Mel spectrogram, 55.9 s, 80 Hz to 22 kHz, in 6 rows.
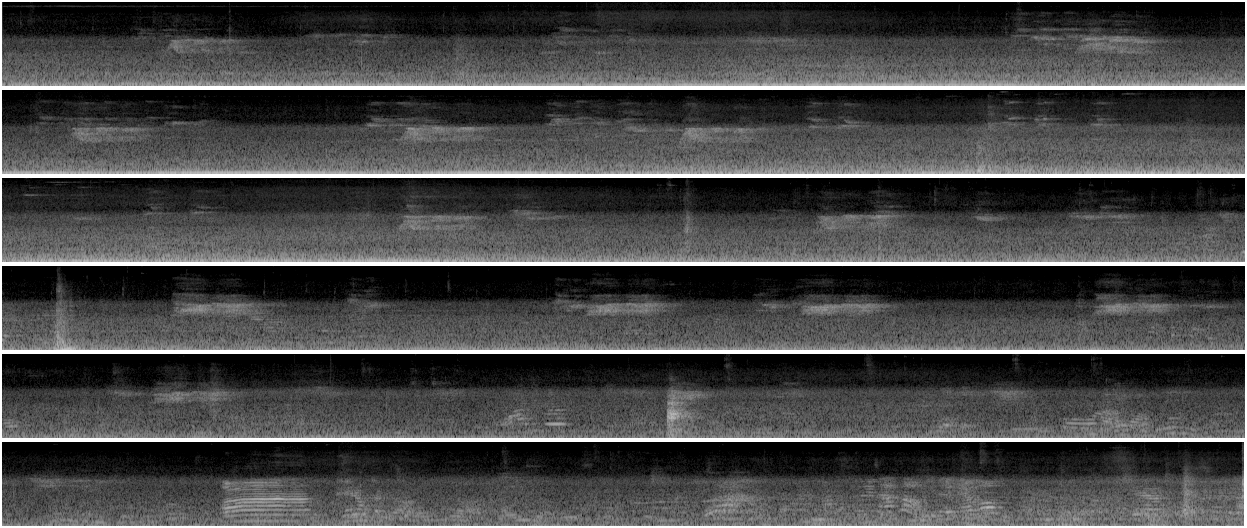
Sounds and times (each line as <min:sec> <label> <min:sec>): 0:00.0 Walking in a small alley 0:55.9
0:00.0 traffic sound 0:55.9
0:00.5 birds 0:28.4
0:29.2 birds 0:31.1
0:31.9 birds 0:34.8
0:35.8 birds 0:55.9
